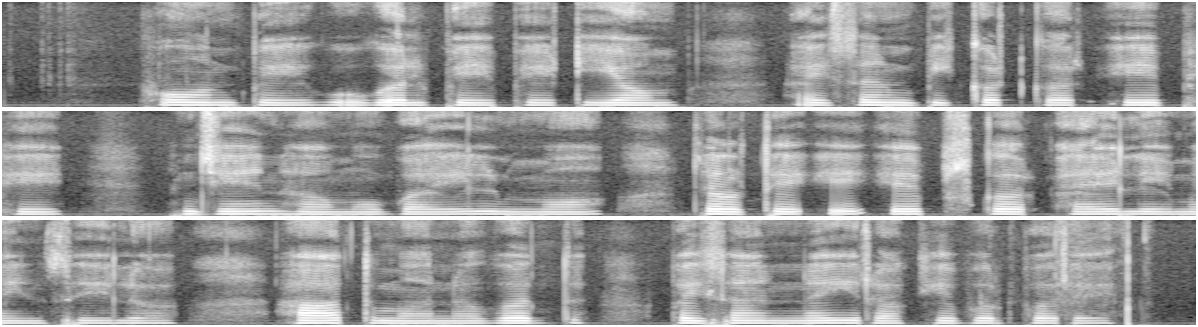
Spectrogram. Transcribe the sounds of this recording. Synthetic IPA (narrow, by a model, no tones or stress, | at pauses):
pʰoːnpeɡuːɡəlpepeːʈiəm | əɪsənbikəʈkəɾeːpe | d͡ʒeːnɦãmoːbaːɪlmã | t͡ʃəlt̪eʔeeːpskəɾaːɪleməɪnsela | haːt̪ʰmãnəɡəd̪ | pəɪsanəiɾaːkʰebəɾpəɾɦɛː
